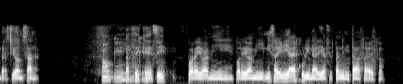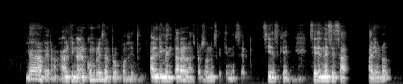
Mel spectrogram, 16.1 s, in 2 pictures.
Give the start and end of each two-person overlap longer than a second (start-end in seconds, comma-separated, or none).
none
